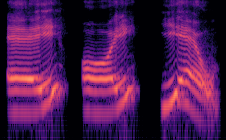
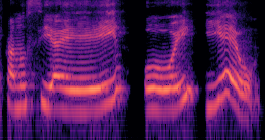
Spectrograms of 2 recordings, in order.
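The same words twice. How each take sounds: First: Ei, oi, eu open, very slow; open diphthongs. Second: Ei, oi, eu with closed vowels, slowly; closed diphthongs. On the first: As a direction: open the vowels wide, slowly. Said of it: "Só serve se for". (ditongos abertos, bem devagar) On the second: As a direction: say them closed and slow. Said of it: "a gente pronuncia diferente". (ditongos fechados, devagar) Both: Shown as a demonstration.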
